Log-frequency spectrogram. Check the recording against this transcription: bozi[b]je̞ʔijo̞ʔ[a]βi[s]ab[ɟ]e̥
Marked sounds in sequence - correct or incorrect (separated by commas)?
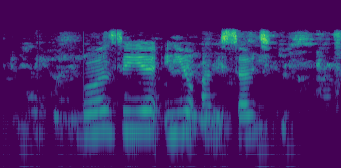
incorrect, correct, correct, correct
